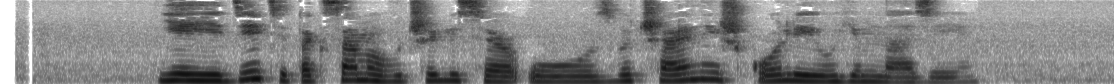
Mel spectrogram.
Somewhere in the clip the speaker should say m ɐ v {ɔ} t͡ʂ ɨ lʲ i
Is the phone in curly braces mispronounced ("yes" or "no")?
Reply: yes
